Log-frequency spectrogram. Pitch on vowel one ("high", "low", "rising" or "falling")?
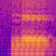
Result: low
